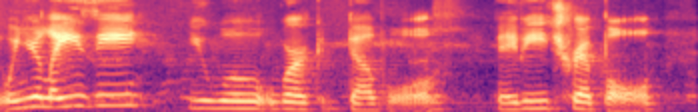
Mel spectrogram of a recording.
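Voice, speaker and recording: A woman's animated voice swings very widely in pitch, with noticeable background noise around her. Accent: Spanish. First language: Spanish. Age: 30s. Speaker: live-stream host. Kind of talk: casual chat. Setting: home live stream.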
